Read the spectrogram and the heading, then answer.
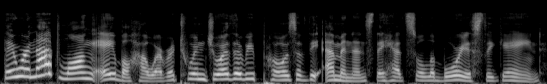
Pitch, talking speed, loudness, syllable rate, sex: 215 Hz, 195 wpm, -19 LUFS, 6.0 syllables/s, female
